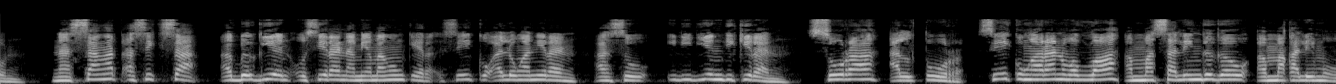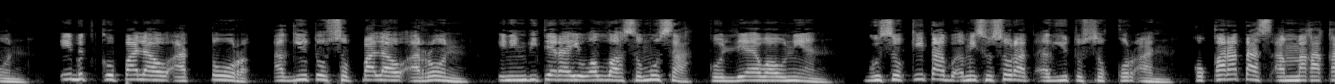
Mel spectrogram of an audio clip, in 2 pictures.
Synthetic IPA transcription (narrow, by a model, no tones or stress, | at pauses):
n | nasaŋat̪asɪk̚saː | bəɡjənosiɾanamjamaŋʊŋkɛɾsiʔɪkoʔalʊŋaniɾanʔasu | ɪd̪id̪jənd̪ikɪɾansuɾaʔalt̪uɾsiʔɪkoŋaɾanwalːɑhɐŋmasalɪŋɡaɡawɐŋmɐkalimuʔon | ʔɪbɪt̪̚kʊpalawʔɐt̪uɾ | ʔɐɡjut̪usʊpalawʔɐɾon | ɪnɪmbit̪ɛɾajʊʔɐlˠːɑhsʊmuːsakʊljɛwawnɪjan | ɡʊsokit̪abɐmisusuɾat̪ɐɡjut̪usukʊɾʔankʊkaɾat̪asɐŋmɐkak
